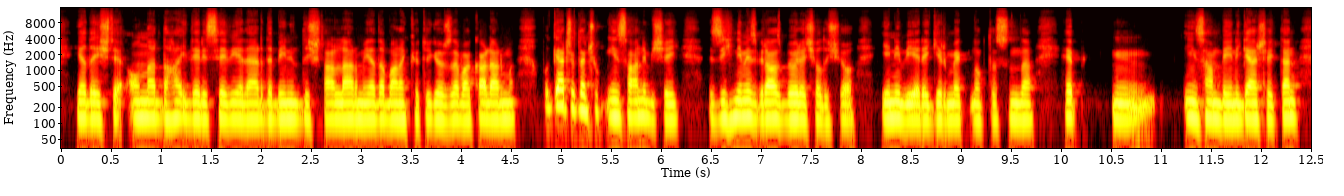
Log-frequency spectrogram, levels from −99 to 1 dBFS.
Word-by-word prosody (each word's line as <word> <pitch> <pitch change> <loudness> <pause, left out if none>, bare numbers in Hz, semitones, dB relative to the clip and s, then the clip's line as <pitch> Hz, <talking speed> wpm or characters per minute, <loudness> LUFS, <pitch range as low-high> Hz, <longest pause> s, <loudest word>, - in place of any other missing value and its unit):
ya 130 -1 +1
da 125 - +3
işte, 120 - -2
"Onlar 130 -1 +1
daha 125 +1 0
ileri 125 0 -1
seviyelerde, 120 0 -1
beni 120 -1 +1
dışlarlar 120 0 +1
mı 120 0 +2
ya 120 0 +1
da 125 -1 +1
bana 120 0 +2
kötü 120 0 -6
gözle 120 0 0
bakarlar 120 +1 +2
mı?" 120 0 -1 0.3
Bu 190 - -6
gerçekten 195 -5 +4
çok 165 -1 -6
insani 130 0 +1
bir 120 - -6
şey. 120 0 -1 0.3
Zihnimiz 125 +2 +1
biraz 125 -1 +4
böyle 120 -1 +4
çalışıyor. 110 -2 -4 0.3
Yeni 125 0 +3
bir 115 - +3
yere 115 -1 +2
girmek 115 +1 -1
noktasında 115 +2 -2 0.3
hep, 130 -1 -2 0.3
ımm, 125 - -1 0.3
insan 125 -1 +1
beyni 120 -1 +3
gerçekten, 120 +1 +1
120 Hz, 180 wpm, -24 LUFS, 120-125 Hz, 0.3 s, gerçekten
